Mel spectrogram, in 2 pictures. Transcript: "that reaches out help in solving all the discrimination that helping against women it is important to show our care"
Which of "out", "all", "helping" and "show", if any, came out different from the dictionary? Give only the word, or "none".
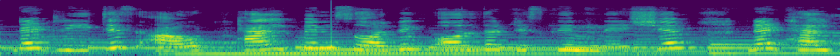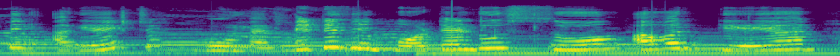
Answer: show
